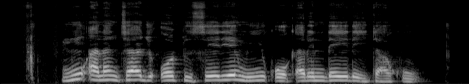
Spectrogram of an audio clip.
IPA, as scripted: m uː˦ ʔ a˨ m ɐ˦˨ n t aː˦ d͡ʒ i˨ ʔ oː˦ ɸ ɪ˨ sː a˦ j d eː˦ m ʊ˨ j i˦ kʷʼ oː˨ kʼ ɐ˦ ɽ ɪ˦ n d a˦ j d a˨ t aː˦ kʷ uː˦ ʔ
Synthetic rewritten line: m uː˦ ʔ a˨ n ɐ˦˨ n t͡ʃ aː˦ d͡ʒ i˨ ʔ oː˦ ɸ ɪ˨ sː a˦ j d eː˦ m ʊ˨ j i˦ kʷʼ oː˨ kʼ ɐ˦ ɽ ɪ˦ n d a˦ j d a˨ t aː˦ kʷ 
